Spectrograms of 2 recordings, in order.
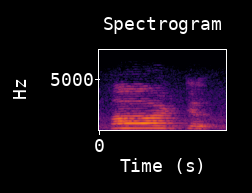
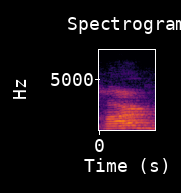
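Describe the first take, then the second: First: No R sound is pronounced in the word. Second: An R sound is pronounced in the word. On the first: The speaker calls it right. "इसमें आर का sound नहीं आता है" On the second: The speaker calls it wrong. "कुछ लोग हार्ट बोलते हैं"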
